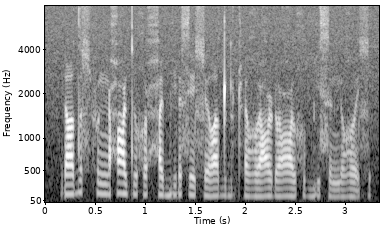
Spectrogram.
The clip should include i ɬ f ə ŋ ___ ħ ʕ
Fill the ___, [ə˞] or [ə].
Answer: ə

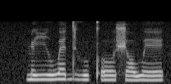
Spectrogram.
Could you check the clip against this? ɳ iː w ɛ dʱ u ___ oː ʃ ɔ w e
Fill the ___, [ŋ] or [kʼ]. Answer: kʼ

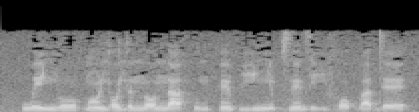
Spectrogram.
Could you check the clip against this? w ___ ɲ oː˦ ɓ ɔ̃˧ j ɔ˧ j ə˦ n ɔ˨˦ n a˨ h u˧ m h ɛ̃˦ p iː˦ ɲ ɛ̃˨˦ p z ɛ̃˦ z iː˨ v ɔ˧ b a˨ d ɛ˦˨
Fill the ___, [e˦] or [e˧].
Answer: e˧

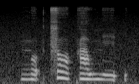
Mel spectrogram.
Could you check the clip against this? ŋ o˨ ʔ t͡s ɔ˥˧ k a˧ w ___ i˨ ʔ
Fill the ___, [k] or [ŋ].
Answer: ŋ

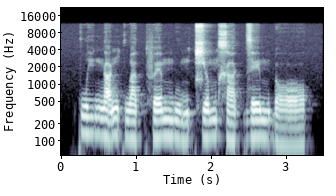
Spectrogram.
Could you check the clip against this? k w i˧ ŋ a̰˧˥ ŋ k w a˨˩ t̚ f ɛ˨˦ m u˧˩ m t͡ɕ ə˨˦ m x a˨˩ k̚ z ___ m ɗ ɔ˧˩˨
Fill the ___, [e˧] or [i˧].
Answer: e˧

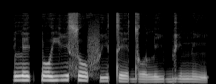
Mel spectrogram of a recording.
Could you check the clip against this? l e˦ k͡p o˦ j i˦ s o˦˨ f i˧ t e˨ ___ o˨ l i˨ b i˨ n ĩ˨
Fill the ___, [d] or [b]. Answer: d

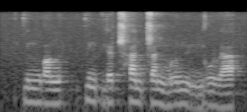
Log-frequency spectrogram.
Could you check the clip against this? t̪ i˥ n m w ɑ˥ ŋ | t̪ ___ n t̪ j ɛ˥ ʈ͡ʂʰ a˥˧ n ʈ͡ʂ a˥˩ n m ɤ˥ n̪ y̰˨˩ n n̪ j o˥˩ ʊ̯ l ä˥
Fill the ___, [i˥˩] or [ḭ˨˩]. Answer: i˥˩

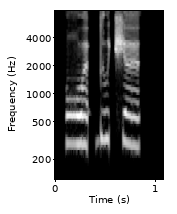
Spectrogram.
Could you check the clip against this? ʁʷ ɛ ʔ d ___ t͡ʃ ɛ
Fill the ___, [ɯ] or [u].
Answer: ɯ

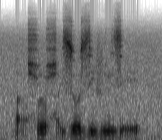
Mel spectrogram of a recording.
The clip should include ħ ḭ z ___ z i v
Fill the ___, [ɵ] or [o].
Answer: o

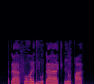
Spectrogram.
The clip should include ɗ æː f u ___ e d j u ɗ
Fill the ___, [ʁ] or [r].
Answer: ʁ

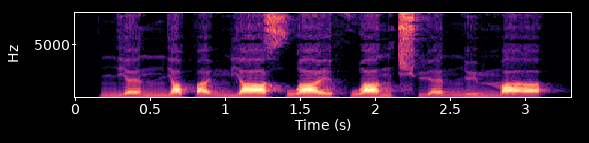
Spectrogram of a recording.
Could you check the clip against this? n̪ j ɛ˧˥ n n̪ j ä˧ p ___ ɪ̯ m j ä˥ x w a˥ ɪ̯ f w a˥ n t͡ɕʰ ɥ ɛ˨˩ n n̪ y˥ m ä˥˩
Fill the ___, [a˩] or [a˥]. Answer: a˩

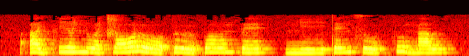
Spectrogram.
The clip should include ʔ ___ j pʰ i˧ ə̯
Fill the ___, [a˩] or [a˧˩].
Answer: a˧˩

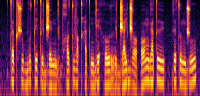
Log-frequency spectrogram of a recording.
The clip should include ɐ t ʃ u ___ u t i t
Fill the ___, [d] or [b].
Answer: b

